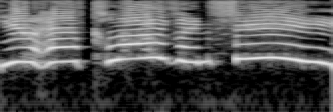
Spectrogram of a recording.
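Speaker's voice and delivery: very high, slow, loud, screechy screaming impression.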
